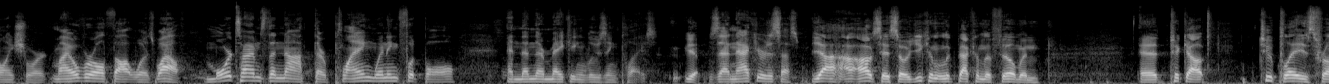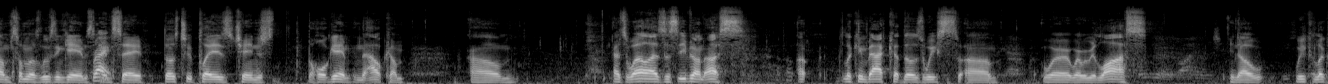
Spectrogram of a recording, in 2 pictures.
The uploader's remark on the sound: live from BYU Football Media Day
